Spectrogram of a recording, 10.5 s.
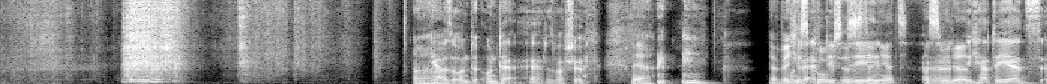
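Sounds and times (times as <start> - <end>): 
person blowing nose: 0.0 - 3.4
speech: 4.1 - 10.4.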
